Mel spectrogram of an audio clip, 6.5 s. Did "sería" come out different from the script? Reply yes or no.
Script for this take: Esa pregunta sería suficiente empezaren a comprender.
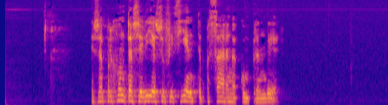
no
